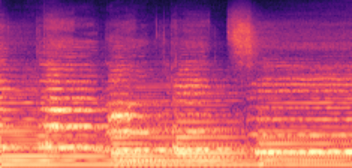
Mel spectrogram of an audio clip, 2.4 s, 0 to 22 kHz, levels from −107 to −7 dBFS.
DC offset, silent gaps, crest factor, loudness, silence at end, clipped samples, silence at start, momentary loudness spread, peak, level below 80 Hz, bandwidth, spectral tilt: under 0.1%; none; 12 dB; -14 LUFS; 0 s; under 0.1%; 0 s; 3 LU; 0 dBFS; -40 dBFS; 15.5 kHz; -6 dB/octave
